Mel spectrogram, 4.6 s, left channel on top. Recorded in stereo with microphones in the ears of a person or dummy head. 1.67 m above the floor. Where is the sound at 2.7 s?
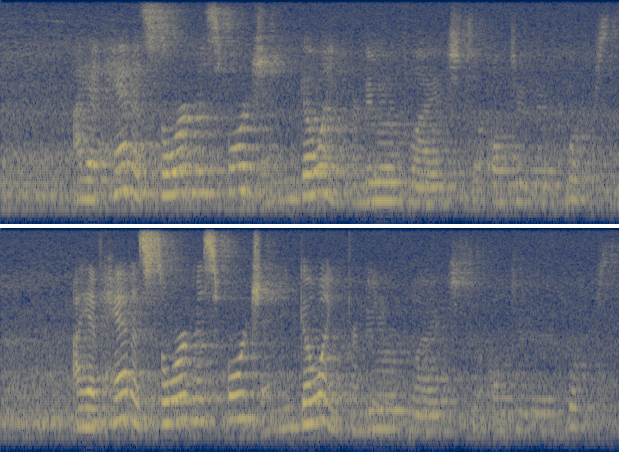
35° left (ahead or behind), 3.5 m.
